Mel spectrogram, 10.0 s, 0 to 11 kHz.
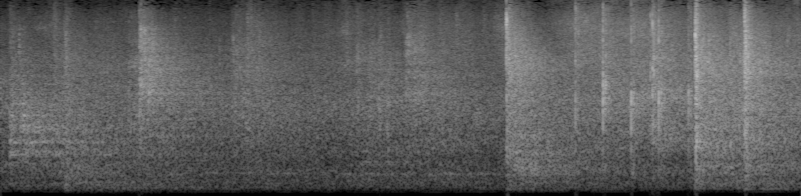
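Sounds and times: arena background noise: 0:00.0 - 0:10.0
skate blades scraping on ice: 0:04.1 - 0:10.0.

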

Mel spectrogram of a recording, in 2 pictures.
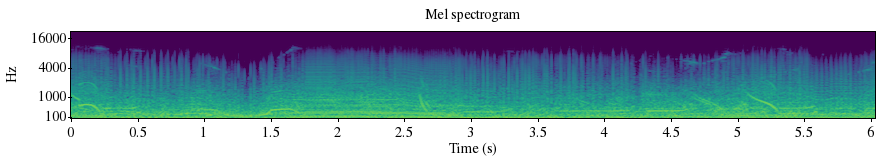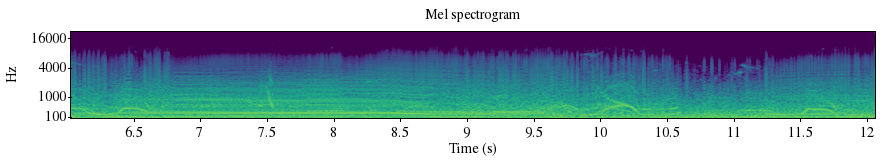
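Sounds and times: ambient synthesizer drone: 0:00.0 - 0:12.0.

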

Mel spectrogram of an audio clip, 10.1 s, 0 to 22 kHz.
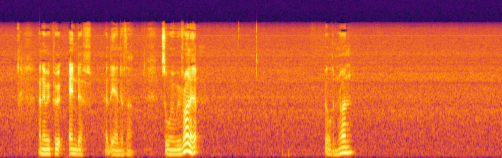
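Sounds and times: faint microphone hiss: 0:00.0 - 0:10.0.

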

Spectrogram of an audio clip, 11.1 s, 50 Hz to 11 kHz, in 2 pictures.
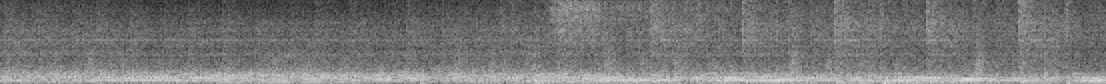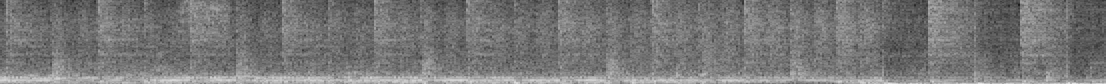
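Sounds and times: held synth chord: 0:00.0 - 0:10.1
techno kick drum: 0:00.0 - 0:11.0.

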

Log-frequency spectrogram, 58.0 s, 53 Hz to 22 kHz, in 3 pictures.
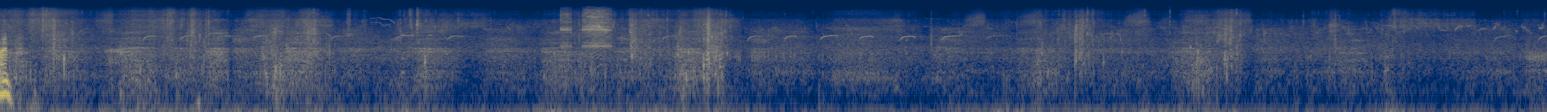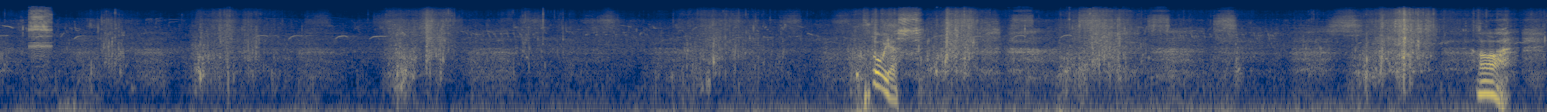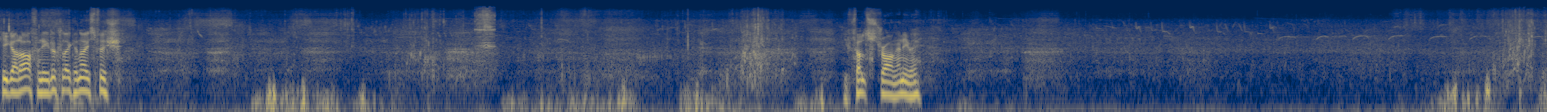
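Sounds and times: rustling in wet grass: 0:00.0 - 0:53.8, 0:55.8 - 0:58.0.

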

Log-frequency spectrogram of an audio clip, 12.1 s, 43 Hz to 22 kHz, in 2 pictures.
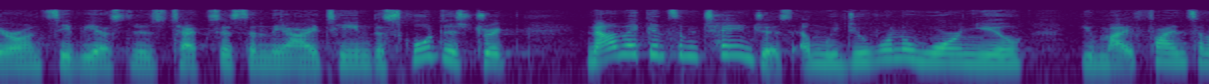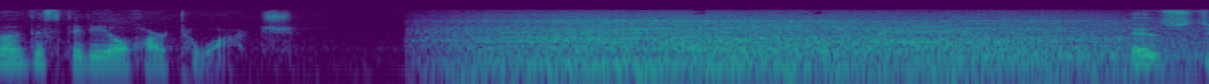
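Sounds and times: bus engine driving past: 0:08.1 - 0:12.0
road noise: 0:08.1 - 0:12.0.

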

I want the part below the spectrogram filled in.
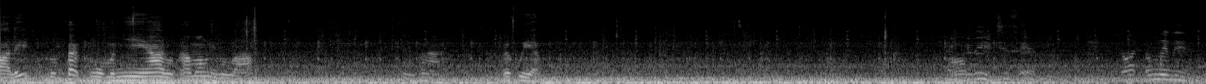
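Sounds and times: car interior rumble: 0:00.0 - 0:12.0.

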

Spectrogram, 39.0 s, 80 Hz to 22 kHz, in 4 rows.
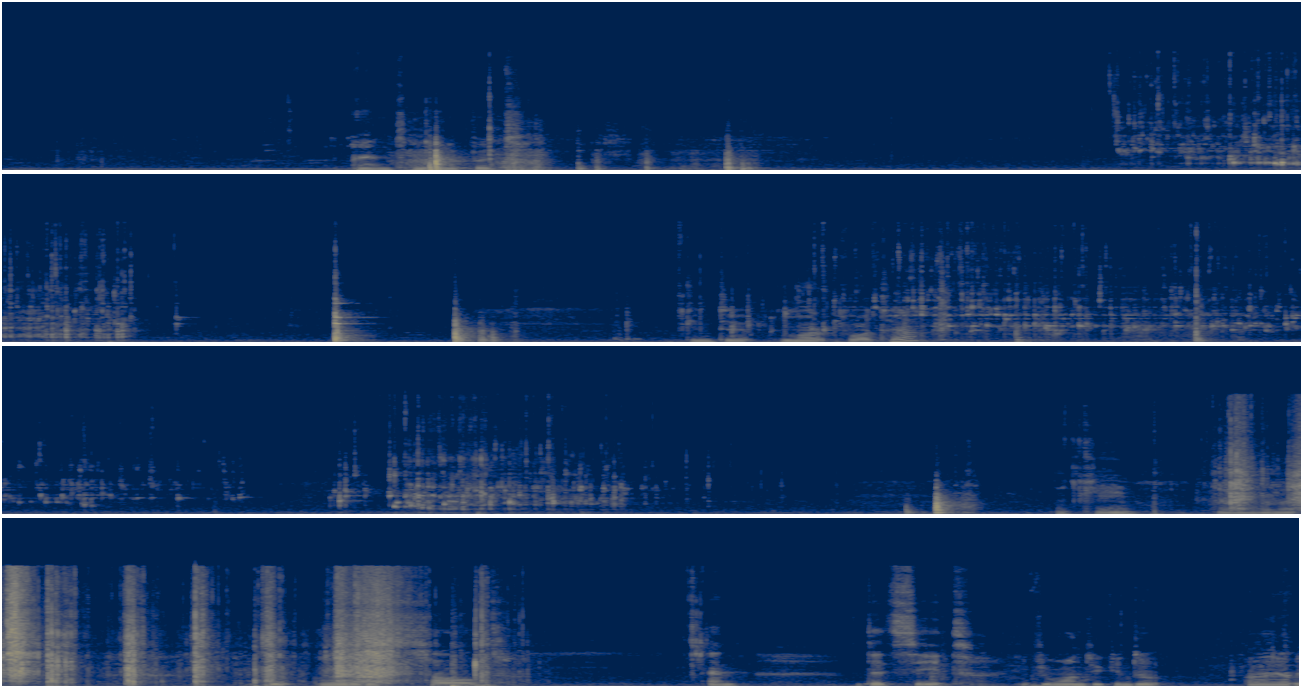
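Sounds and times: juice pouring into a glass: 0:08.3 - 0:11.1, 0:15.4 - 0:25.2
plastic bag crinkling: 0:28.5 - 0:33.2.

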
